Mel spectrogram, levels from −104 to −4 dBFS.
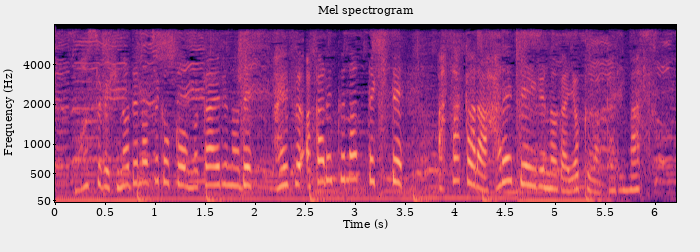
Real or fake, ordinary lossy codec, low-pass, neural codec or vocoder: real; AAC, 48 kbps; 7.2 kHz; none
